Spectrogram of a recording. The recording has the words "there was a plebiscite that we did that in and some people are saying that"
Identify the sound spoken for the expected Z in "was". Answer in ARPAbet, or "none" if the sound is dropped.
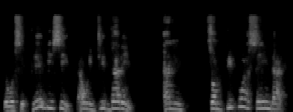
S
